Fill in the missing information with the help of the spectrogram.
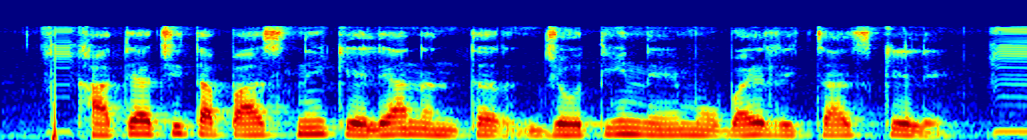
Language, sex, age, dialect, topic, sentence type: Marathi, male, 31-35, Varhadi, banking, statement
